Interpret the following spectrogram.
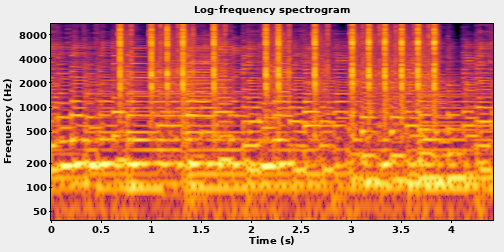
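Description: Background music on plucked strings, with a run of sharp, rapid clicks laid over it from about a second in.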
